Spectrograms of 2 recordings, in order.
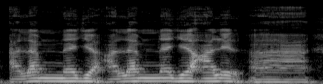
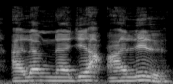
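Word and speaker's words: أَلَمْ نَجْعَلِ: Alam naj'alil. Jadi terus dibaca terang juga. Bunyi pantulannya kecil, bukan seperti ini, nak ya, cara bacanya alam naj'alil, alam naj'alil, alam naj'alil. Bukan seperti itu, tapi seperti air mengalir saja, nak, seperti air mengalir.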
